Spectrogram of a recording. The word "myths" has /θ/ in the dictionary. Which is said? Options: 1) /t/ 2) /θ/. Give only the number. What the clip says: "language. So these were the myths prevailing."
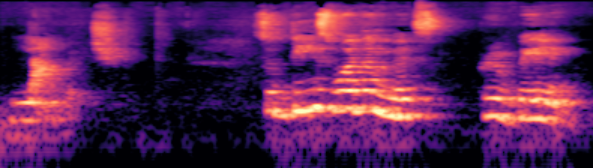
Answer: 1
